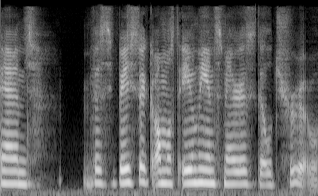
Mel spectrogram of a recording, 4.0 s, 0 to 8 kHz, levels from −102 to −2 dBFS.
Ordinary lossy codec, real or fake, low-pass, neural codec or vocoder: AAC, 32 kbps; fake; 7.2 kHz; autoencoder, 22.05 kHz, a latent of 192 numbers a frame, VITS, trained on many speakers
